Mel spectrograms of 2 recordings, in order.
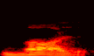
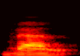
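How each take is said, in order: First: The vowel sounds like the one in saw. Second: The vowel sounds like the one in cat. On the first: The speaker calls it right. "ಆದ್ರೆ ನಾನು ಇದನ್ನು ಉಚ್ಚಾರಣೆ ಮಾಡಿದ್ದು ಹೇಗೆ?" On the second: The speaker calls it wrong. "ಇವಾಗ ಇದನ್ನು ಓದ್ರೆ ಏನಾಗುತ್ತೆ?"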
